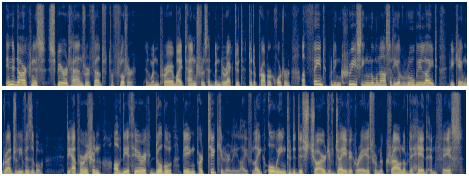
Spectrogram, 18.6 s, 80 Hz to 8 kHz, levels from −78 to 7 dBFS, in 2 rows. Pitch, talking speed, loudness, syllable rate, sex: 145 Hz, 180 wpm, -18 LUFS, 5.8 syllables/s, male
